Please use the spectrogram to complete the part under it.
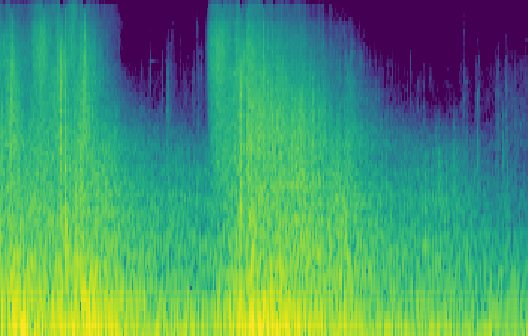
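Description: Confringo spell explosions in a Harry Potter video game: two deep, loud booms close together, each bursting broadly and then rumbling away into a long low tail.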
